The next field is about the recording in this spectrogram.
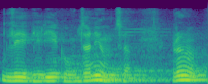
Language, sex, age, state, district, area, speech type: Nepali, male, 18-30, West Bengal, Darjeeling, rural, spontaneous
